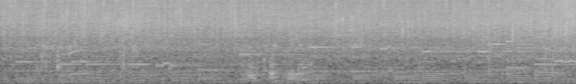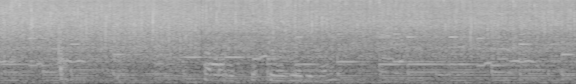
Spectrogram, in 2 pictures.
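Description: Chopped carrot, capsicum and cauliflower sizzling steadily in hot butter and oil in a nonstick pan over high heat, stirred with a wooden spatula.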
